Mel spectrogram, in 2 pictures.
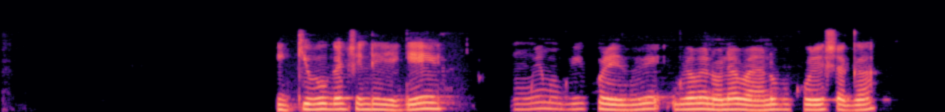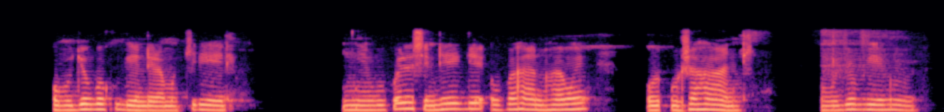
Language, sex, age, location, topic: Kinyarwanda, female, 18-24, Musanze, government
